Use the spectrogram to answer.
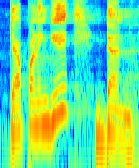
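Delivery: usual speaking voice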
